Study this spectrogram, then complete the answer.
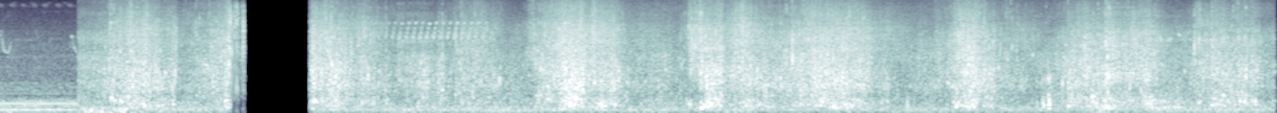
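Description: Waves wash onto a shore in repeated rushing surges.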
